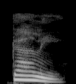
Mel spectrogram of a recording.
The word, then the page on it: kali: Indonesian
